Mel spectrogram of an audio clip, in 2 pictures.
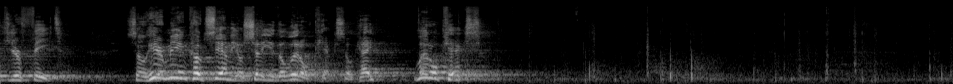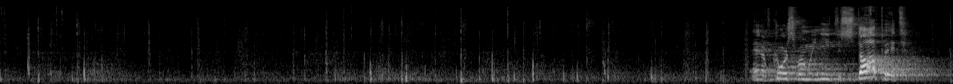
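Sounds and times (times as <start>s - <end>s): soft taps of shoes on balls: 5.2s - 17.1s.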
